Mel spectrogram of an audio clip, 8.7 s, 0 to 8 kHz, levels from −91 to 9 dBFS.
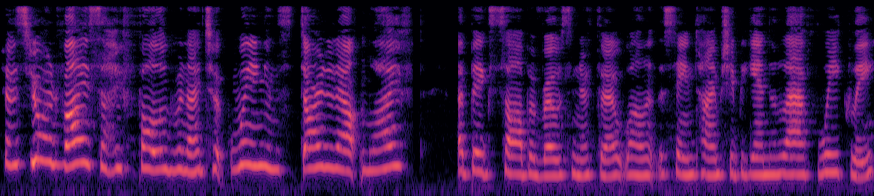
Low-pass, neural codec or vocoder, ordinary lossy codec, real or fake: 7.2 kHz; none; MP3, 64 kbps; real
